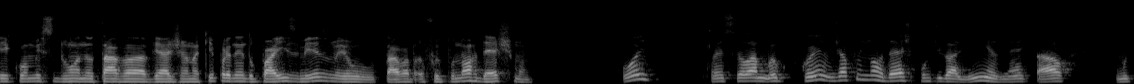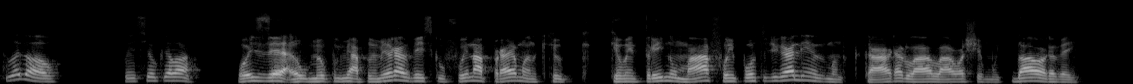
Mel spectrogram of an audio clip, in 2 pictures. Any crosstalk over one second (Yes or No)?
No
